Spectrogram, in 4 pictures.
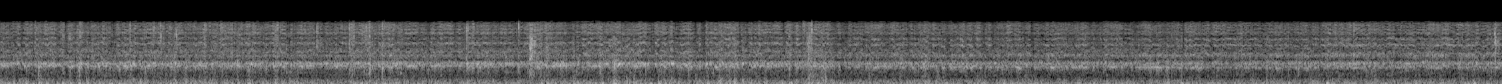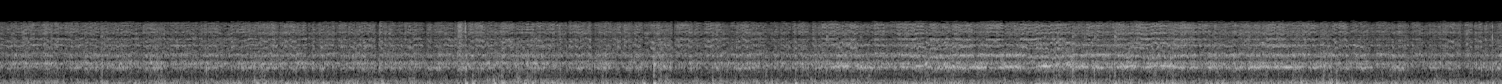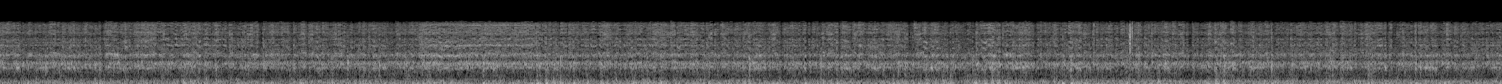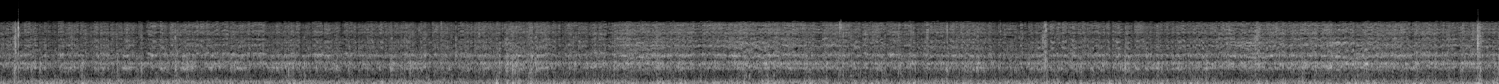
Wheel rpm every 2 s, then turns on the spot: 240, 240, 240, 240, 230, 220, 210, 210, 200, 210, 210, 210, 200, 210, 200, 200, 210, 210, 210, 210, 210, 210, 210, 210, 200, 200, 200, 200, 200, 200.
none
